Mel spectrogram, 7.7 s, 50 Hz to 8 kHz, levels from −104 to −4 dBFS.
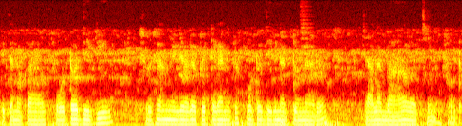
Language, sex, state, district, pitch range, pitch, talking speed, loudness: Telugu, male, Telangana, Karimnagar, 95-100 Hz, 100 Hz, 130 wpm, -15 LUFS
